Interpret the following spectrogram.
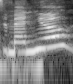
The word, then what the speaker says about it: Semenyo: Antoine, is it Semenyo? Semenyo? Yeah. It sounds like Circle of Life, doesn't it?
